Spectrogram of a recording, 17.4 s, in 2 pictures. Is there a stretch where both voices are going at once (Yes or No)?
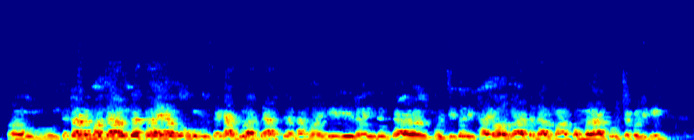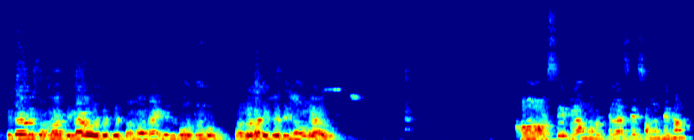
No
